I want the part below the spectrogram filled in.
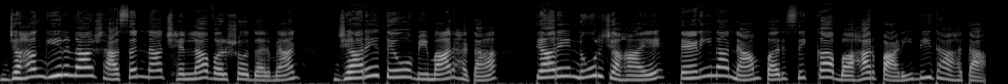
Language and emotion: Gujarati, neutral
